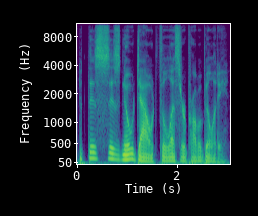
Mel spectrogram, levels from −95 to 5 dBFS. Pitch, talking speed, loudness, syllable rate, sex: 95 Hz, 155 wpm, -18 LUFS, 4.7 syllables/s, male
